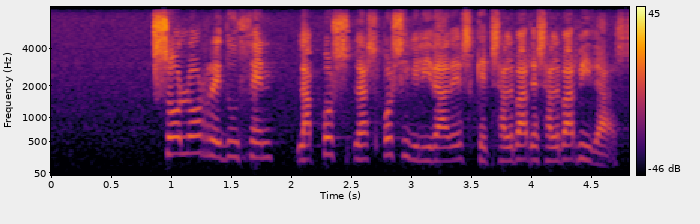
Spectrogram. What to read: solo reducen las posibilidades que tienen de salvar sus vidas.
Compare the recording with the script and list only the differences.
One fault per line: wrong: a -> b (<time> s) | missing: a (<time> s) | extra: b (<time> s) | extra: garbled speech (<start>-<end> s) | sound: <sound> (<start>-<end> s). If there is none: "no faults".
wrong: tienen -> salvar (3.7 s)
missing: sus (4.4 s)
